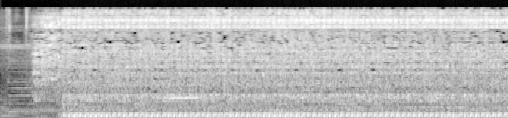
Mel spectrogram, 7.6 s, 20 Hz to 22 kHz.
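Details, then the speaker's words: Yamaha Mio Soul GT 125 scooter, about 4–5 years old, steady even idle after cleaning sticky CVT boss; tek-tek ticking gone. "Itu dia bunyinya setelah proses pembersihan ya, langsung otomatis tidak bunyi tek tek tek tek lagi, auto sembuh."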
